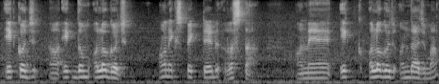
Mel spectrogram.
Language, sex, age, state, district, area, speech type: Gujarati, male, 30-45, Gujarat, Rajkot, urban, spontaneous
